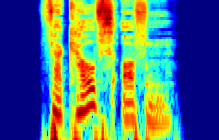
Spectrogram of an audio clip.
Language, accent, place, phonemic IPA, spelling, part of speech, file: German, Germany, Berlin, /fɛɐ̯ˈkaʊ̯fsˌʔɔfn̩/, verkaufsoffen, adjective, De-verkaufsoffen.ogg
- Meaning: open for shopping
